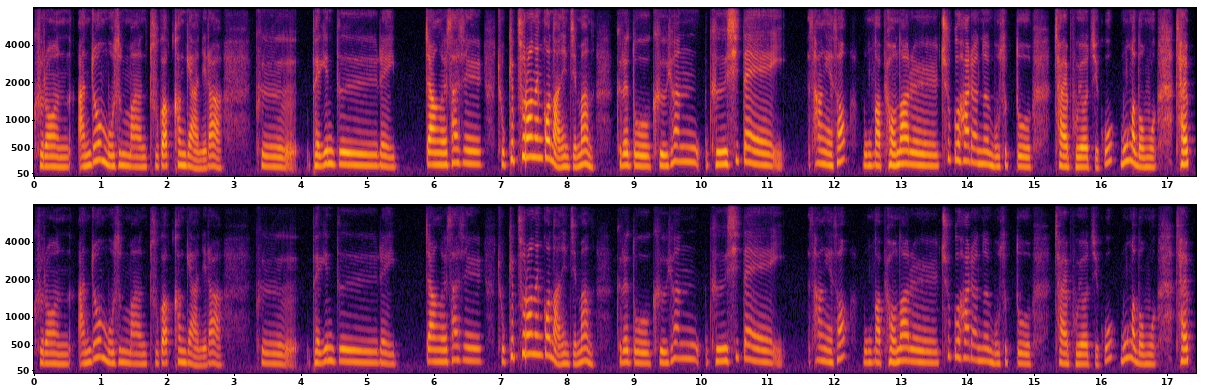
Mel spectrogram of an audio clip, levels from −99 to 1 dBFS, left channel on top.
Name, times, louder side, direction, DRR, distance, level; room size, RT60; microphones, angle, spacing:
voice 1, 0.0-3.1 3.3-3.9 4.2-5.4 5.9-11.2 11.6-12.2 12.4-17.3, left 5 dB, 45° left, 0.3 m, -24 dB
7.8 x 4.1 x 4.5 m
head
